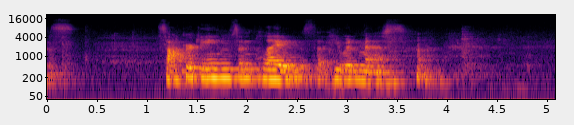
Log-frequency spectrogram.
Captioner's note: chuckling incredulously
